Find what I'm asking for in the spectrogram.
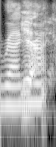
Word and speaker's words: Ragnarok: Is that how you pronounce it too? Ragnarok? – Yeah.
